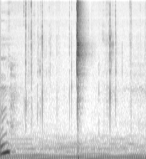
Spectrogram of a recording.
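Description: A single sharp plastic snap about a second in as the gear cover on a small toy car's chassis is clipped back into place.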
